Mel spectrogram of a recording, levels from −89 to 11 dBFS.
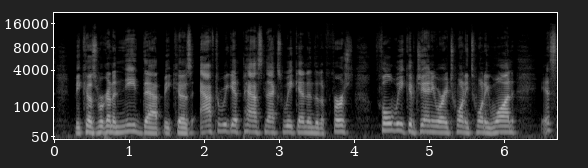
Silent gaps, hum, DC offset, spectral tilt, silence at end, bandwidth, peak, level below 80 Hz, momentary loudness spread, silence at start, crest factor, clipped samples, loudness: none; none; under 0.1%; -4.5 dB/octave; 0 s; 15.5 kHz; -12 dBFS; -66 dBFS; 6 LU; 0.3 s; 18 dB; under 0.1%; -31 LUFS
